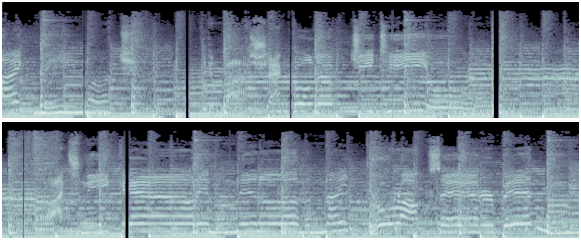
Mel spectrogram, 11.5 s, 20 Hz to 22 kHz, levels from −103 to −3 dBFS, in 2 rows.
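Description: The stream arrives in 1-second segments whose time stamps don't meet, so the player inserts silence to cover each gap between stream segments. Nothing is lost, but the sound drops out abruptly, with hard edges, at 0.80–0.83 s, 1.83–1.87 s, 2.87–2.90 s, 3.9 s, 4.90–4.97 s, 5.97 s, 6.99–7.04 s and 8.04 s. These holes recur about once per second and range from about 3 ms to 67 ms, with the longest at 4.90 s.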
